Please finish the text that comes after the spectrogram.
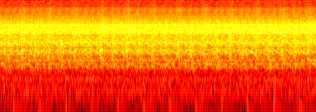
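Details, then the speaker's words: VW bus engine cranking with only three cylinders holding compression: starter churns in fast rhythm, one beat in four quicker and lighter; cranking cadence reveals one cylinder with no compression. "you can hear very clearly that one of those cylinders doesn't have compression indicate cranking cadence"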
